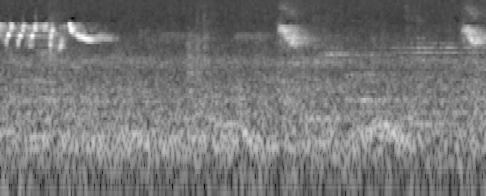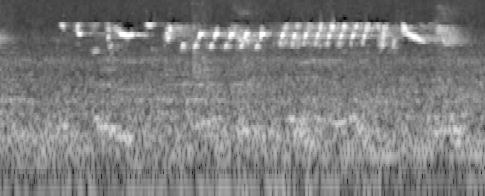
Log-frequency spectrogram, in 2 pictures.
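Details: Singing European goldfinch at a bird-trapping spot: isolated high chirps at first, then a lively run of rapid twittering and jingling trills, many short bright notes in quick succession, over steady hiss.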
